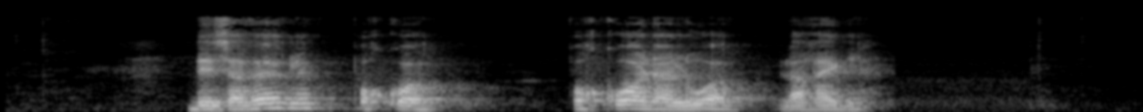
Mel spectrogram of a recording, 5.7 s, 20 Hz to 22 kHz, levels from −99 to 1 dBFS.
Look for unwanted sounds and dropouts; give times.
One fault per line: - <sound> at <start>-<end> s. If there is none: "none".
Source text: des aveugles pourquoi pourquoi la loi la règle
none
